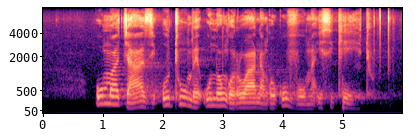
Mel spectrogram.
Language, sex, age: South Ndebele, male, 22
